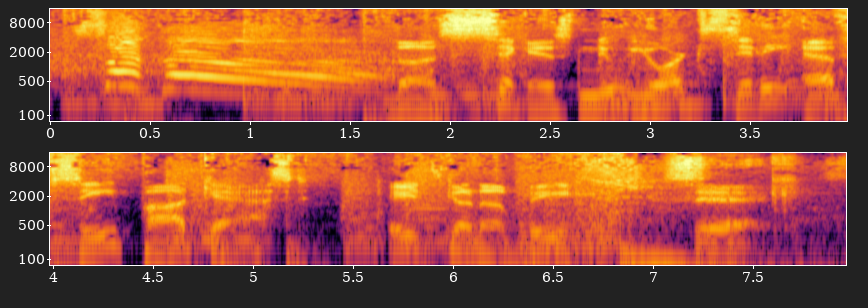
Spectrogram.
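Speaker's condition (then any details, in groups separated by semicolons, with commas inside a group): No condition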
